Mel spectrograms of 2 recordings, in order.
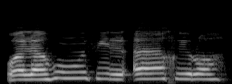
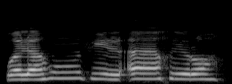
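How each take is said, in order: Both takes have the same delivery.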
